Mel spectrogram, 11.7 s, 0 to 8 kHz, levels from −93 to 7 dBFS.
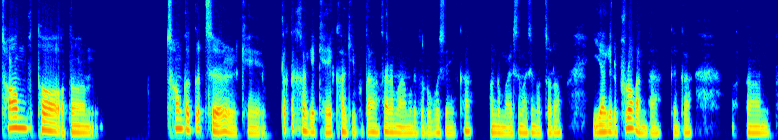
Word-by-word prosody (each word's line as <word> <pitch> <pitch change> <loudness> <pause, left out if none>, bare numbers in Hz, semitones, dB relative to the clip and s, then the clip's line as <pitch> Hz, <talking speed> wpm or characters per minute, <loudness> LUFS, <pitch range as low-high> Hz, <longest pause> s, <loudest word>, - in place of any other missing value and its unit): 처음부터 170 -7 +6
어떤 105 -2 0 1.1
처음과 160 -4 +3
끝을 115 -7 +3
이렇게 95 0 -6 0.3
딱딱하게 115 -4 -1
계획하기보다 105 +1 -2
사람은 110 -4 +1
아무래도 95 0 -4
로봇이 100 +1 -6
아니니까 95 +7 -5 0.3
방금 100 -1 -1
말씀하신 100 +2 -4
것처럼 95 +1 -4 0.5
'이야기를 110 +1 +2
풀어간다.' 100 - +3
그러니까 100 +2 -6 0.6
어떤 100 0 -4
105 Hz, 315 characters per minute, -24 LUFS, 95-115 Hz, 1.1 s, 처음부터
